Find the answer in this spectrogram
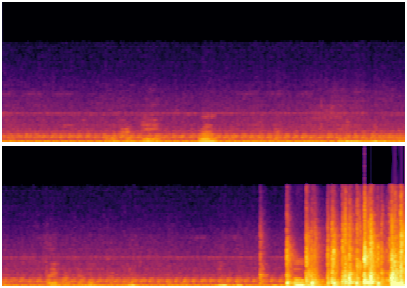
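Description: Quiet, murmured speech, then a group of people breaking into applause about a second before the end; the clapping is much louder than anything before it.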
